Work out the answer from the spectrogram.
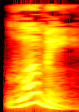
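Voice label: "lummy", British English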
